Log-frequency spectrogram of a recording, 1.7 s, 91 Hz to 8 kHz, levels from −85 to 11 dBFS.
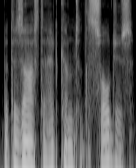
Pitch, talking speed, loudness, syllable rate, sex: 90 Hz, 245 wpm, -20 LUFS, 6.2 syllables/s, male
